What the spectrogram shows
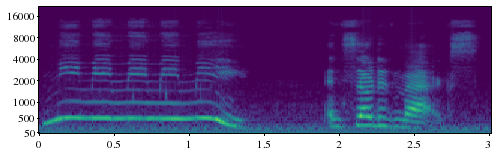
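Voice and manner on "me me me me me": very high, sustained string of cries; high-pitched volunteering cry; eager shout. A narrator's reading. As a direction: squeal it out like a child begging to be picked. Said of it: "Froggy shouted".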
